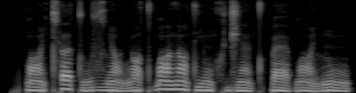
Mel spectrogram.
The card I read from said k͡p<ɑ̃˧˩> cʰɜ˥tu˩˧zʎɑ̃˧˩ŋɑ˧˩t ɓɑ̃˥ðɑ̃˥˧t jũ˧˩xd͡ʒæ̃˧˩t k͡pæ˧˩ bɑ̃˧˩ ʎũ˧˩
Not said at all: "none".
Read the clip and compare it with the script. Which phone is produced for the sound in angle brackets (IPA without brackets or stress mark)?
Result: ɑ̃˧˩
